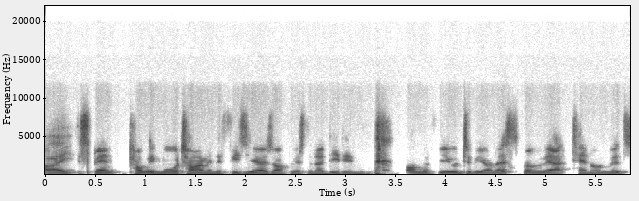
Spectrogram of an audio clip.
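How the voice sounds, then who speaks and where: With a western Sydney accent, a man talks at a fairly quick pace, his medium pitch carried in fairly even intonation. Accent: western Sydney Australian. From western Sydney, Australia. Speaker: fitness coach and gym owner. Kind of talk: interview. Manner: casual.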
